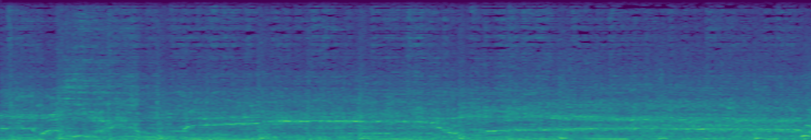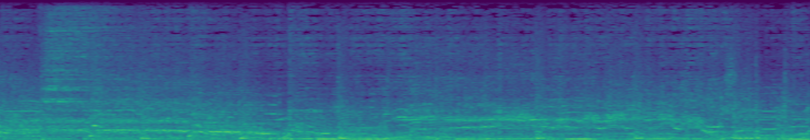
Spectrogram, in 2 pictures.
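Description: Live rock band playing loudly: drum kit, electric guitar and bass guitar, with a voice yelling over the music and long held notes that bend slowly in pitch.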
